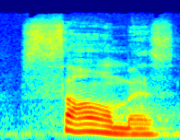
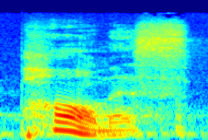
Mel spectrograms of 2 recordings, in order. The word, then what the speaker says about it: psalmist: his frequent biblical references recently pronounced psalmist as palmas it was a gap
